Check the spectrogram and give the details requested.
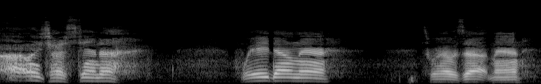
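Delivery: out of breath. Stopping to rest after climbing up a long slope, out of breath. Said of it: "am I out of breath".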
